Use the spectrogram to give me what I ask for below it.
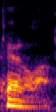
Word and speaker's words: Kerala: Of Kerala. Is that how you say it? – Yeah, Kerala.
